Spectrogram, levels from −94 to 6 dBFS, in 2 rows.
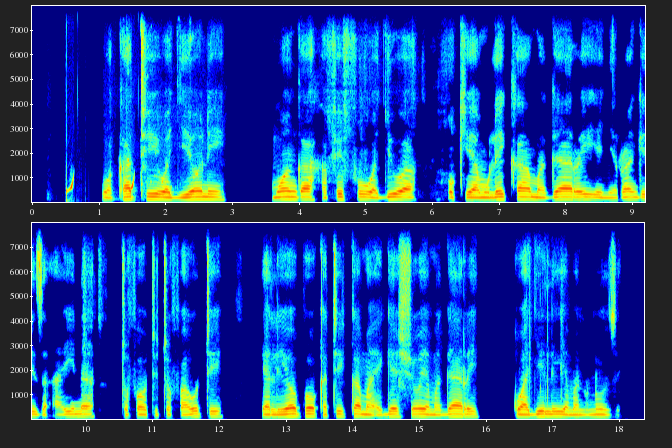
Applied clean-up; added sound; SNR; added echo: none; Raindrop / Drip; 5 dB; none.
